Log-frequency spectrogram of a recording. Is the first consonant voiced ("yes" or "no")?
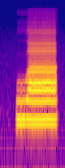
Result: yes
